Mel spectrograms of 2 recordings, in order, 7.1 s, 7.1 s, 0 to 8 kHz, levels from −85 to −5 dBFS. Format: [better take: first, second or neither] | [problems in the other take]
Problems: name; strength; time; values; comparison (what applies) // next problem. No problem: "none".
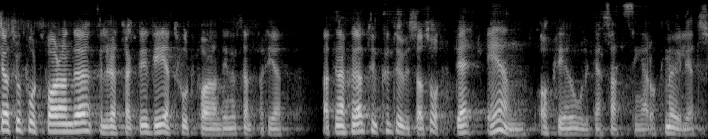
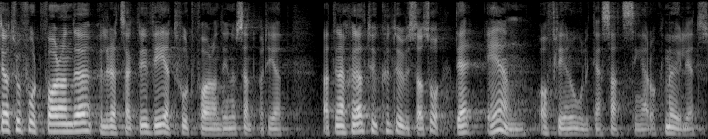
second | noise reduction (neural mask model Resemble Enhance denoiser)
